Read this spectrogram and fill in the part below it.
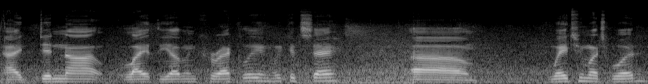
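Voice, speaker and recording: A man's voice: medium pitch, slow. A man in his thirties, a pizza business owner, answering interview questions casually with many "um" fillers, recorded close up at a trade show. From San Diego, California. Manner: relaxed, frequent "um" fillers, earnest. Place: large indoor trade show hall. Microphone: camera close to face. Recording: noisy expo hall background.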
